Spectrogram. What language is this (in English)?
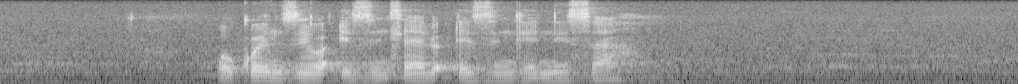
Zulu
